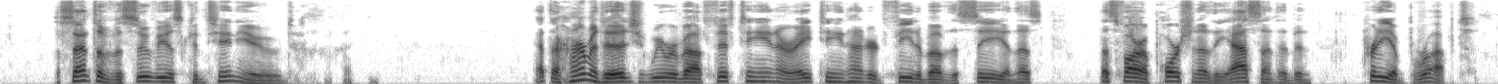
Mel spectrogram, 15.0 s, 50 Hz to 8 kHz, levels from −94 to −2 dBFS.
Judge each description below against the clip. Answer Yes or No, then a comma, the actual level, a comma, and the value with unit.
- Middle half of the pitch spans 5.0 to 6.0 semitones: Yes, wide, 5.4 semitones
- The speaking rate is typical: No, slow, 120 wpm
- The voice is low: Yes, low, 130 Hz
